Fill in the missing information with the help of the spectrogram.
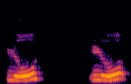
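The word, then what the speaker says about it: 炉: itself means stove and the pronunciation of it is Lu and a very super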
